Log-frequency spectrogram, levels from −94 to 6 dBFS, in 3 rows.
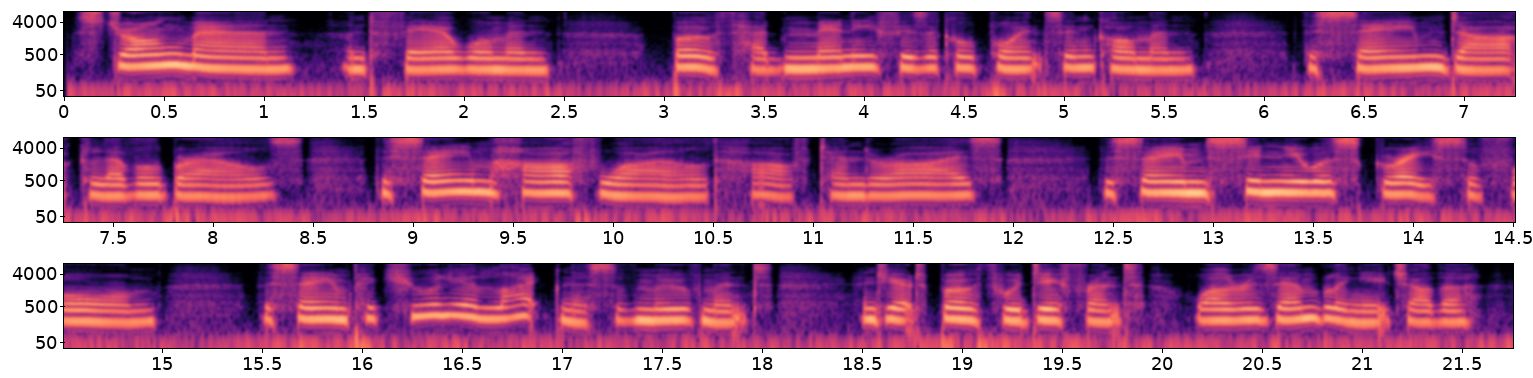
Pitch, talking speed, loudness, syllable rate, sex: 215 Hz, 110 wpm, -17 LUFS, 3.6 syllables/s, female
